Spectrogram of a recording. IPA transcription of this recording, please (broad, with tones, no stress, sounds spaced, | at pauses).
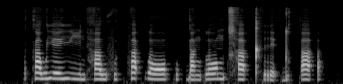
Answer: k a˦˥ w j eː˦˥ j iː˨˩ n h a˧ w f ɯ˨˩ k̚ f a˥˩ k̚ l ɔː˦˥ k u˨˩ k̚ j a˧ ŋ p l ɔː˥˩ ŋ t͡ɕʰ a˦˥ p̚ kʰ r e˨˩ ʔ d u˦˥ k̚ ʔ a˥˩ ʔ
